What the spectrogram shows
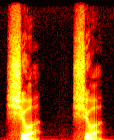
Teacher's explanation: we're starting with that round shape with the lips and then going into that neutral shape at the end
